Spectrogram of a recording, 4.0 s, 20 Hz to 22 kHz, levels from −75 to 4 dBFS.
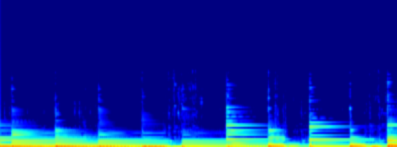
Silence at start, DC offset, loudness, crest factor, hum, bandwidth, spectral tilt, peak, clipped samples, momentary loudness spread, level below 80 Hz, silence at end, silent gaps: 0 s; under 0.1%; -25 LUFS; 16 dB; none; 9.4 kHz; -8.5 dB/octave; -6 dBFS; under 0.1%; 6 LU; -66 dBFS; 0 s; none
